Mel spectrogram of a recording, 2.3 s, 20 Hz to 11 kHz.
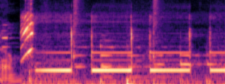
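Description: Phone calling tone: a run of short, even electronic beeps, four in a row, each under half a second and repeating about every 0.6 seconds, as an outgoing call connects.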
